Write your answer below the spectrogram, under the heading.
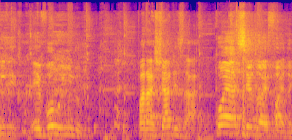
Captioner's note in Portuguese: Risos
